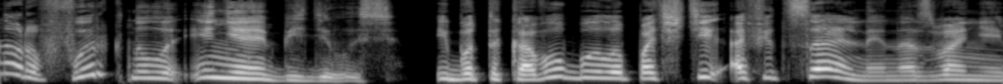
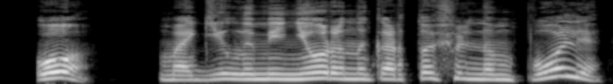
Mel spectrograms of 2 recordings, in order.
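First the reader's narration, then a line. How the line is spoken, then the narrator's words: Laughing. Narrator (Russian): засмеялся Костя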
